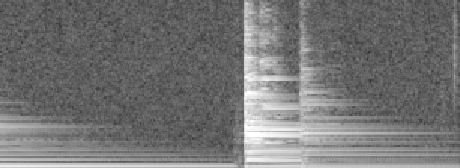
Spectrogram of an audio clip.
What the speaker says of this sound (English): we can take our third finger and hammer down onto the fourth fret here on the A string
